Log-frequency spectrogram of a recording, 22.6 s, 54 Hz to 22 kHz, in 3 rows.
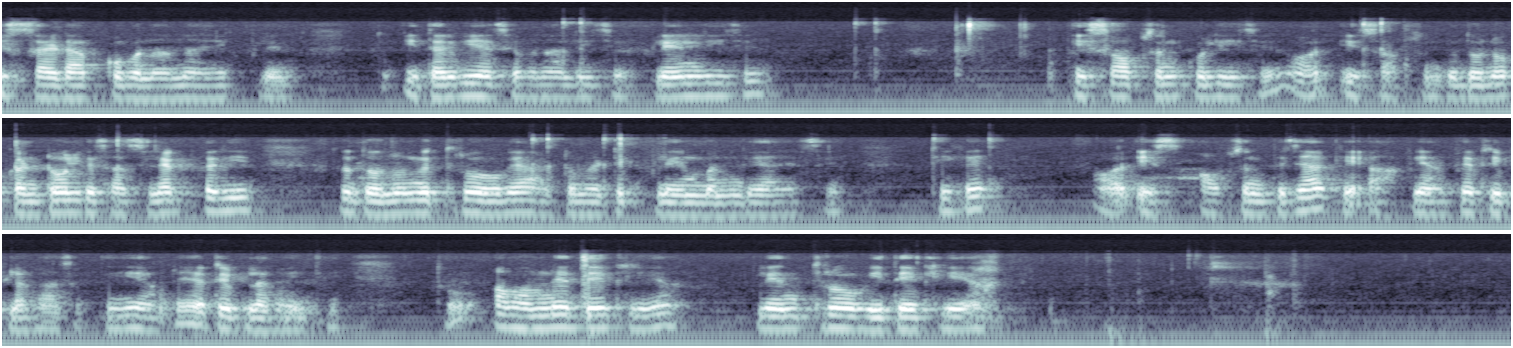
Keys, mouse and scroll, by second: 2.7 click, 2.8 click, 4.1 click, 4.3 click, 4.7 middle click, 5.2 middle click, 6.7 ctrl+click, 7.5 middle click, 8.0 middle click, 10.1 click, 10.2 click, 10.6 click, 12.1 click, 12.4 click, 21.3 shift+s.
